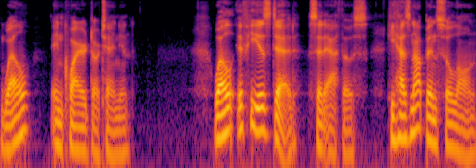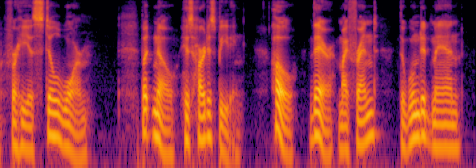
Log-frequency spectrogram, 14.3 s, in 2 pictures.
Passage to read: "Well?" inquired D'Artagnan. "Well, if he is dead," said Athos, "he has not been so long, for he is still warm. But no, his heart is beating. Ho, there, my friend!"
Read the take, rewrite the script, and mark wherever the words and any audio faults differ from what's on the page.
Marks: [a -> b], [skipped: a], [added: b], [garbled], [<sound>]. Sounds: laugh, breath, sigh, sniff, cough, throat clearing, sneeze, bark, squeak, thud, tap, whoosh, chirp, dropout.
"Well?" inquired D'Artagnan. "Well, if he is dead," said Athos, "he has not been so long, for he is still warm. But no, his heart is beating. Ho, there, my friend!" [added: The wounded man]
